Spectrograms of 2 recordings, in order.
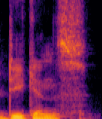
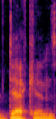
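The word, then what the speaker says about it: decan: some of the ma one of the major deacons or deckin I should say I learned how to say it as deacons I guess cuz I read it and was corrected once um but you see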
